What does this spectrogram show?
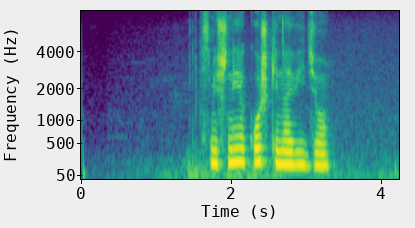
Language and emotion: Russian, neutral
